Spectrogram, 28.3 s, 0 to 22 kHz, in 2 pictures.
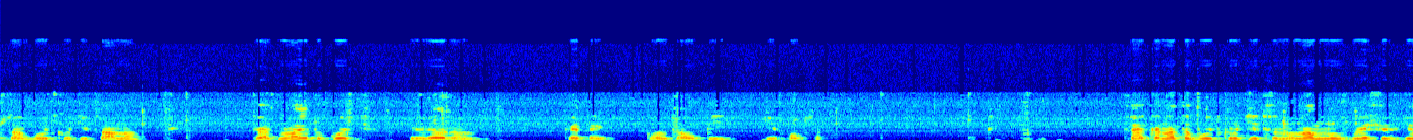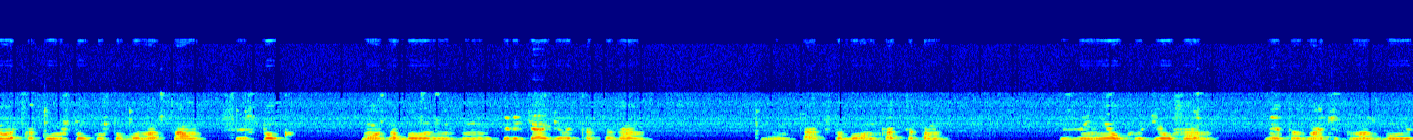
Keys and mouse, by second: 0.4-1.8 middle drag, 4.2 shift+click, 6.7 ctrl+p, 8.8-9.8 middle drag, 11.8 KP_1, 14.2 KP_3, 15.8 middle click.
